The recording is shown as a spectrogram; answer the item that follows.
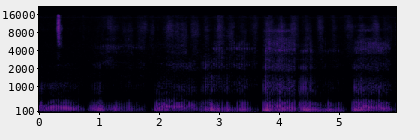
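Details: A deep, big-cat-like purr from Bedford the Bengal cat, a steady low rumble pulsing in breath-length waves roughly every second, with brief quiet gaps between inhale and exhale.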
